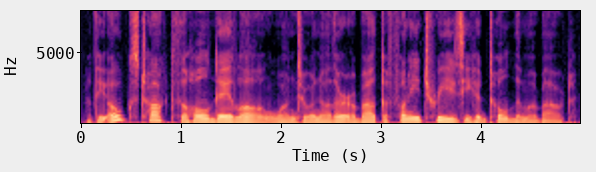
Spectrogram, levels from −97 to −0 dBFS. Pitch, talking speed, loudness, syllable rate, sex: 160 Hz, 240 wpm, -16 LUFS, 5.7 syllables/s, female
